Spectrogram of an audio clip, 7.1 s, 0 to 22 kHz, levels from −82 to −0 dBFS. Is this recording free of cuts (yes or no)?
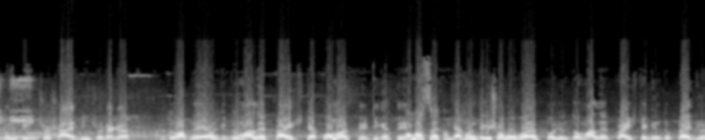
no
